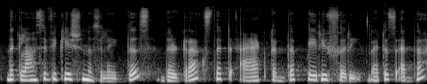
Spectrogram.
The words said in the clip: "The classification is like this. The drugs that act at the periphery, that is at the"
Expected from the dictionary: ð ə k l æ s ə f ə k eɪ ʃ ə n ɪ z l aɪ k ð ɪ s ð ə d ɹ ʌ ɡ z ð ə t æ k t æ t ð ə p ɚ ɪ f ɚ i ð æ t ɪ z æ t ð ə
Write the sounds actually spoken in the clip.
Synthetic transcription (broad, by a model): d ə k l æ s ə f ə k eɪ ʃ ə n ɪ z l aɪ k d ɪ s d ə d ɹ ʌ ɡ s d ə t æ k t æ t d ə p ɚ ɪ f ɚ i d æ t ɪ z æ t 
